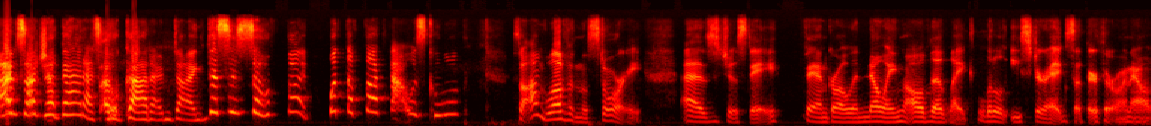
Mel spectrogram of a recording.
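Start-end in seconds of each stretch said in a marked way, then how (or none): 0.0-4.6 very high, gleeful, excited shrieking. Telling about voice chat with a friend during a game: acting out excited screaming. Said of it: "and then screaming like".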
